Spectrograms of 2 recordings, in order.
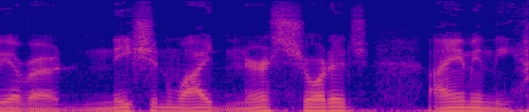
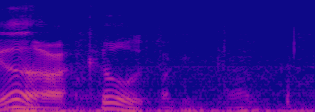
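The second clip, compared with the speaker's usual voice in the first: disgusted mutter; 9 dB quieter than usual. Retold or imitated.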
